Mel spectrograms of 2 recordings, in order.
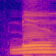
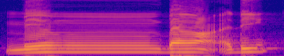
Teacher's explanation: Min rapat tapi tak rapat sangat. Min kan beza dengan mim. Mim tu tak ada keluar angin ni.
